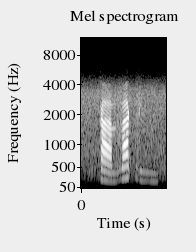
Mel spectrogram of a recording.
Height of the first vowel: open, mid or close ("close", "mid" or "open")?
open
